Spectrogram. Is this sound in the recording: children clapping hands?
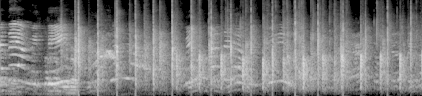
yes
